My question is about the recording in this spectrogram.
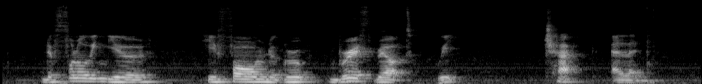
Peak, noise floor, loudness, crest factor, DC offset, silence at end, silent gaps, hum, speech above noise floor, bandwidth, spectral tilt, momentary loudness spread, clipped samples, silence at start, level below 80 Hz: -4 dBFS; -54 dBFS; -21 LUFS; 18 dB; under 0.1%; 0.45 s; none; none; 35 dB; 12.5 kHz; -8.5 dB/octave; 19 LU; under 0.1%; 0.4 s; -48 dBFS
